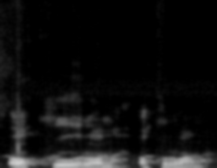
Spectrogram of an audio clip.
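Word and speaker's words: ὀχύρωμα: But if you read it outright, Okairoma or Roima, Okairoima, but the pronunciation is Okuroma.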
